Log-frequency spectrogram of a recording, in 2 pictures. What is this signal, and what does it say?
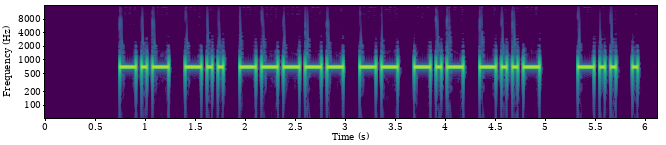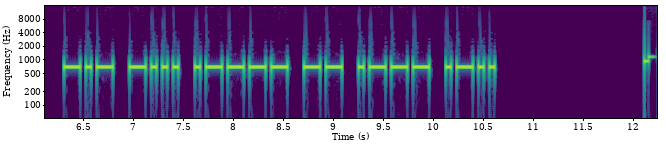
Morse code, heard as a keyed tone, about 22 wpm, 700 Hz. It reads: KD0MKX DE KB1MJL
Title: USA Callsign DE Callsign - 6 Characters - 22wpm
